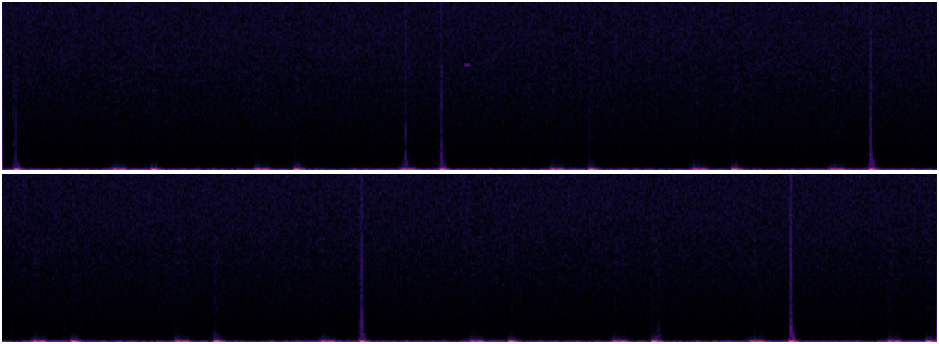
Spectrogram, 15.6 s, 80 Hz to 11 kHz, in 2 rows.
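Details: Steady, low lub-dub heartbeat at about 52 beats a minute, a 30-minute relaxation heartbeat recording.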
